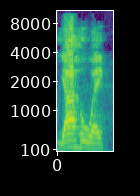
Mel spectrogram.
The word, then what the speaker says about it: Yahweh: yhwh you understand when we say tetr but Yahweh is the correct pronunciation of that the details of Suk the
